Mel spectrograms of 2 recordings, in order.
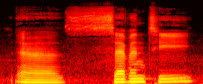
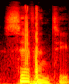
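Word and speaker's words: seventy: You said 17, it is 70, first syllable. Because 17 means 10 plus 7.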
